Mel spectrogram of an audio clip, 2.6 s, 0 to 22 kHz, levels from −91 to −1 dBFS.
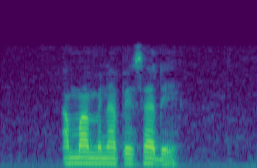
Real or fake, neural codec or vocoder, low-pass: real; none; 7.2 kHz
